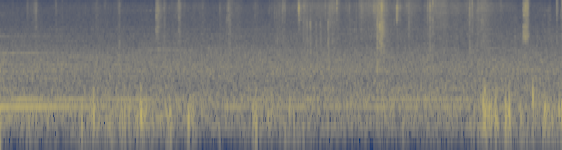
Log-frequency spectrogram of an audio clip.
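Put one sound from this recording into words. An electric guitar plays notes.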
